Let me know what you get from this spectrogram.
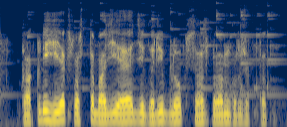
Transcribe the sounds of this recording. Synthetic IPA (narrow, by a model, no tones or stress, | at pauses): kakɽiɦieːkswəst̪ʰjəbʱad͡ʒijəɦɛd͡ʒiɡəɾiːbloːɡsəɦəzpɾəd̪aːnkəɾuʃəkt̪aːt̪ʰ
